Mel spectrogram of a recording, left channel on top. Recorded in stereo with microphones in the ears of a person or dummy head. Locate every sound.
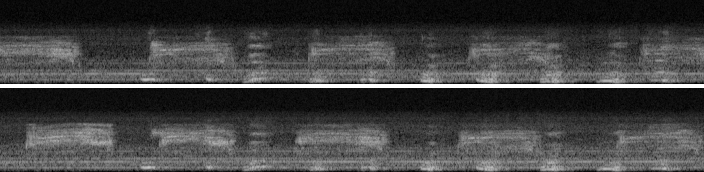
1.4 s a squeak: 30° left (ahead or behind), 6 m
